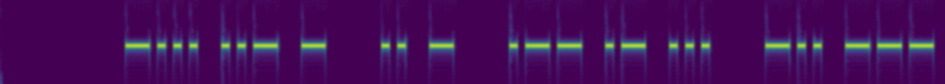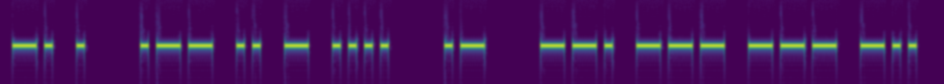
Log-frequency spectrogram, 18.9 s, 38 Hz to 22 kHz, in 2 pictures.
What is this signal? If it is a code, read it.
Morse code, heard as a keyed tone, about 15 wpm, 700 Hz. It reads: BUT IT WAS DONE WITH A GOOD
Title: Sentences from Top 1000 Words - Review Part 4 - 15wpm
